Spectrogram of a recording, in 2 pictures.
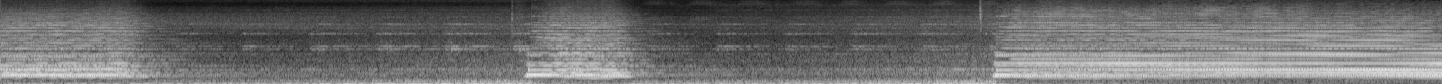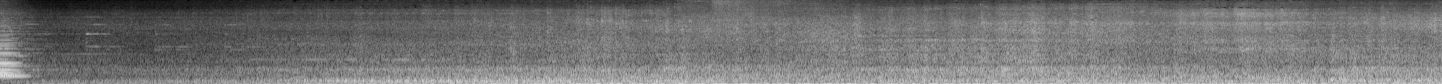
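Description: Norfolk Southern freight locomotive's air horn sounding at a grade crossing: a long blast ending about a second in, a short blast around five seconds, then a long blast from about ten to fourteen seconds, over the low steady running of the diesel locomotives. After the horn stops, the freight cars roll past with steady clattering wheels that grow louder and hold.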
